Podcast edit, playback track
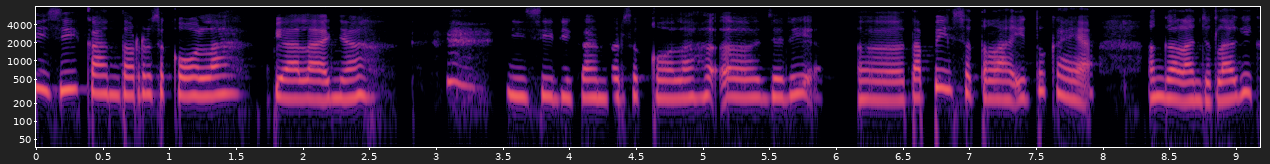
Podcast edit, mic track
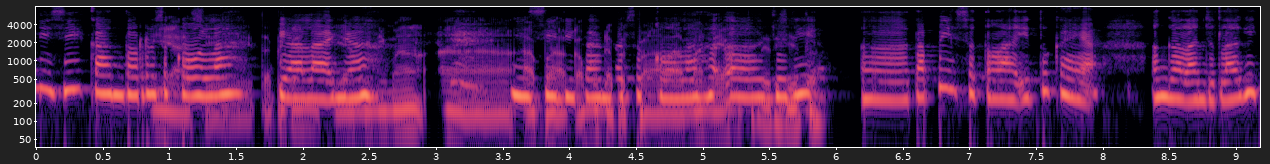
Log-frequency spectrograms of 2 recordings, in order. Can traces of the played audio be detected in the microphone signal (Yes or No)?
Yes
